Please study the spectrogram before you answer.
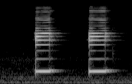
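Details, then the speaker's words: Guard Site (Emhart) 095-615 hardwired smoke alarm, tested via slightly finicky side test switch while on carpet: two loud shrill beeps about half a second apart, clean and strong; horn works properly. "it does work. It's kind of a little bit finicky, but that's just because I have it on the carpet, so it's not really that secure."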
